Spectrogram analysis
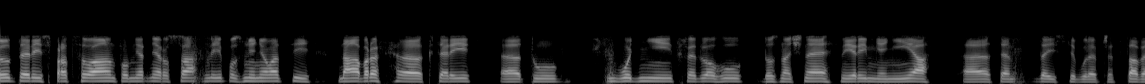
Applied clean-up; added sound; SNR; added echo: neural separator model SepFormer WHAM!.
